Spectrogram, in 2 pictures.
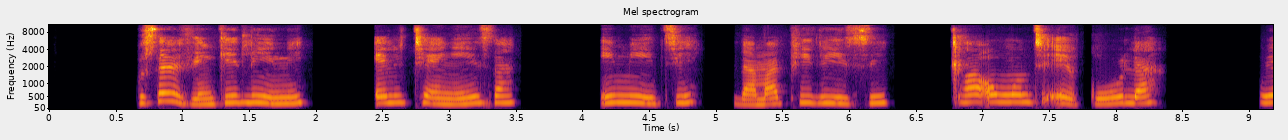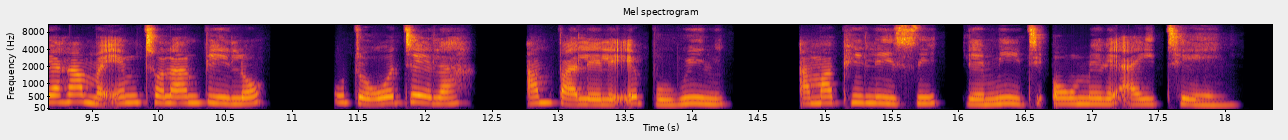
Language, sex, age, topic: North Ndebele, female, 36-49, health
